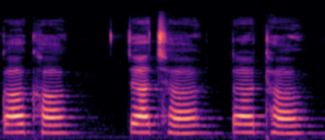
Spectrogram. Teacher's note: जिन व्यंजनों के उच्चारण में स्वर तंत्रियों में कंपन ना हो, अघोष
